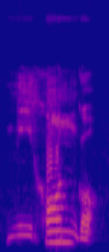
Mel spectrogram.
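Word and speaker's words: 日本語: Se lee nihongo. No es nihongo, es nihongo. Entonces, muy común que se confundan con la H, pero hay que pronunciarla bien. Siempre se pronuncia.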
